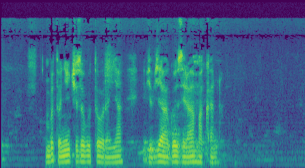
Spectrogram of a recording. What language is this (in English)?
Kinyarwanda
